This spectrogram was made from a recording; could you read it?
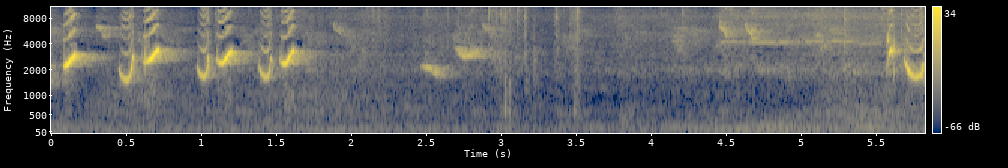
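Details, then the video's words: Common iora song used as a lure to prompt other birds to sing: a run of four loud, sharp, hooked whistled notes repeated about every half second, then softer slurred whistles after a pause and a final burst. "sirtu atau cipoh gacor manjur buat pancing bunyi burung bahan"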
